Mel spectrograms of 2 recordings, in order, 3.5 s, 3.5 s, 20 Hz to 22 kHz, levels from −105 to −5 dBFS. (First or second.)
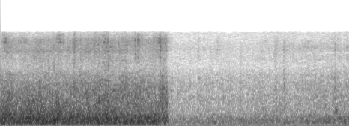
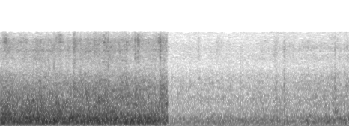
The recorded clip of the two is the first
